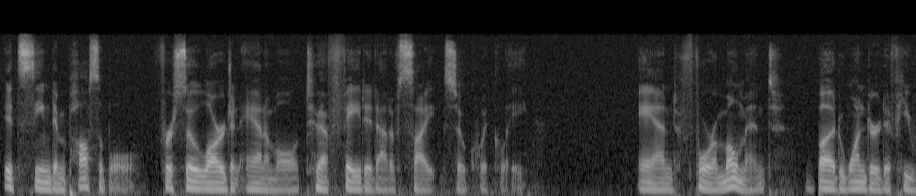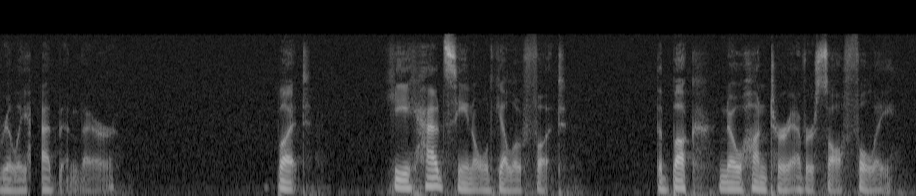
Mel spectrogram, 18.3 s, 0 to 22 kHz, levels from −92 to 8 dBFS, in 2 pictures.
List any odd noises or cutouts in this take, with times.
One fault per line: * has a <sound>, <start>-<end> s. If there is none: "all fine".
* has a dropout, 9.5-9.6 s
